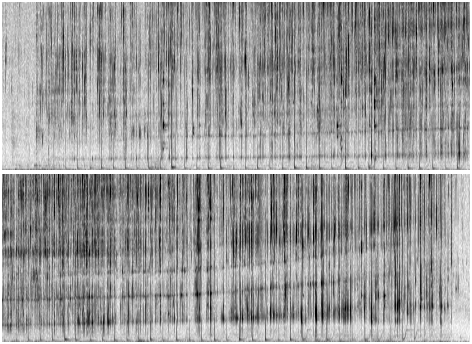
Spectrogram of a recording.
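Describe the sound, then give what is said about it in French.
Cider vinegar pours over rosemary, rose hips and other ingredients to cover them completely. The stream makes a steady, rapid, faint glugging, and its pitch rises gradually as the vessel fills. “Et donc, une fois qu'on a mis ce romarin, on verse le vinaigre sur tous les ingrédients.”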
